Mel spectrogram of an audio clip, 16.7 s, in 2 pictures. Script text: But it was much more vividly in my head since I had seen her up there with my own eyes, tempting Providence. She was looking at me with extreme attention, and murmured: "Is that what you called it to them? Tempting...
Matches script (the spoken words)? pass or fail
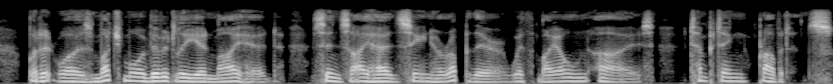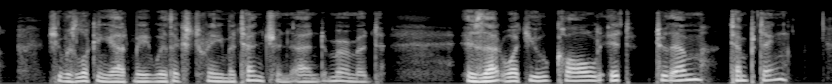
pass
